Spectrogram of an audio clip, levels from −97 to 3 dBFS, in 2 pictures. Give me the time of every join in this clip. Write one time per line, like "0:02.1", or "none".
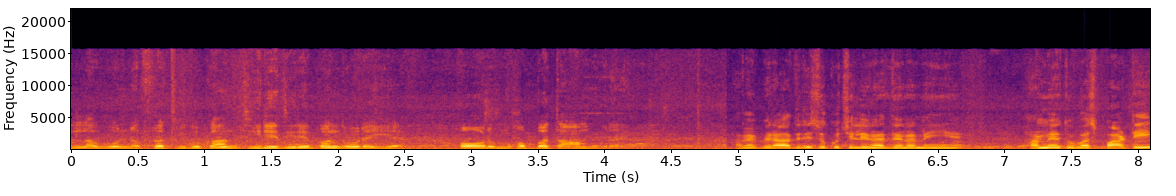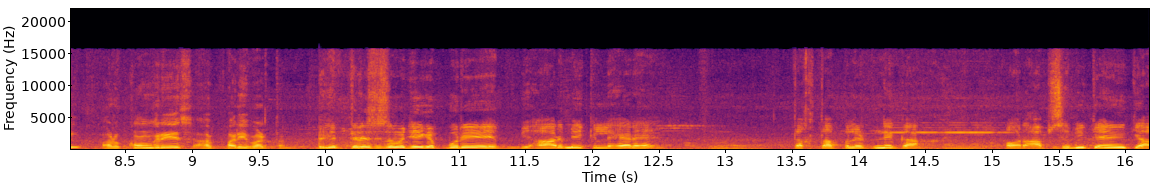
0:04.8
0:09.8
